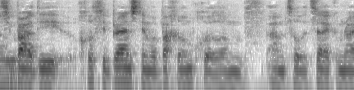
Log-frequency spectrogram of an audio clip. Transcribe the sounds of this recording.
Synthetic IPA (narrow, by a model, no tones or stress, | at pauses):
tʰiːnbadiχʊθibrɛntninvɔːdbaχəmχwɨlˠam | amtʰɔlˠitʰeːkʰəmraː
